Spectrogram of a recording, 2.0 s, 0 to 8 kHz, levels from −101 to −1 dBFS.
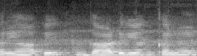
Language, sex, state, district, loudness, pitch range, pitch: Hindi, female, Uttar Pradesh, Muzaffarnagar, -14 LUFS, 230-250 Hz, 240 Hz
